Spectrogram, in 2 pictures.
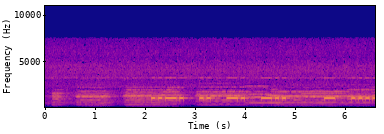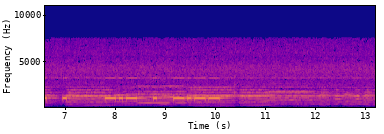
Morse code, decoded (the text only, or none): FIND THE KEY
